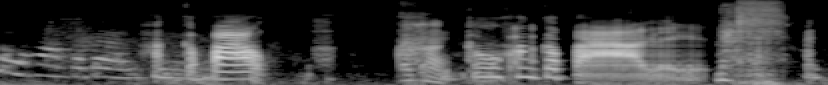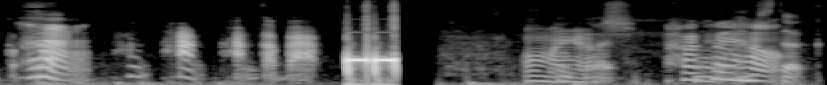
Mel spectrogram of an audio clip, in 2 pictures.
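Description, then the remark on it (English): A voice imitates a goose honking, letting out several nasal, squawky honks in quick succession, fairly loud, with a short electronic beep partway through. “You're the silliest goose in the whole wide world. Honk. Honk.”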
